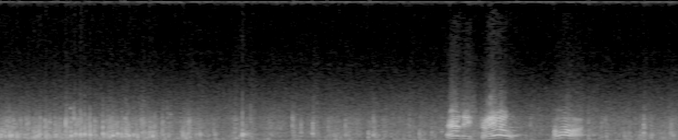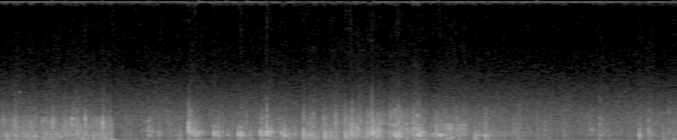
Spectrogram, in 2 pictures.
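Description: Horses' hooves pound and clatter on dirt at a gallop.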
